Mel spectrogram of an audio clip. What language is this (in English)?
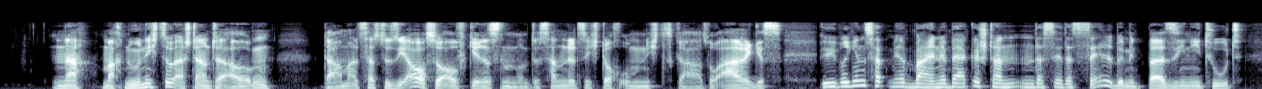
German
